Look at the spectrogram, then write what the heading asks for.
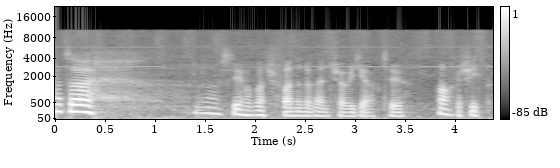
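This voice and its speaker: Somewhat breathy, a man with a Welsh accent talks at a fairly quick pace. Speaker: gamer. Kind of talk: gameplay commentary. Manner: casual.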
